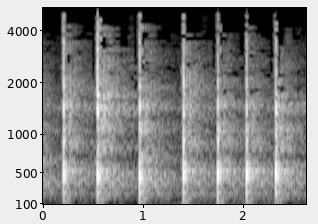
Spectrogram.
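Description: At 2 a.m., a drunk roommate fumbles his key at a door lock, trying to find the keyhole, striking the plate in about eight sharp, clicking taps at a loose, uneven pace that quickens toward the end. No one speaks.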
